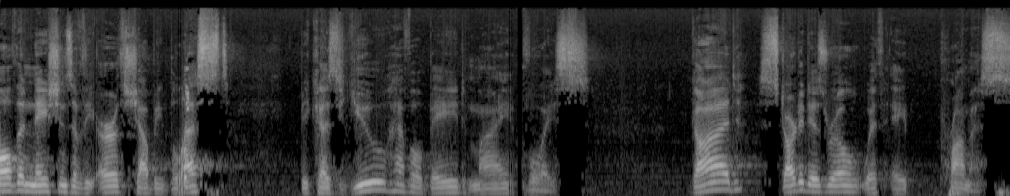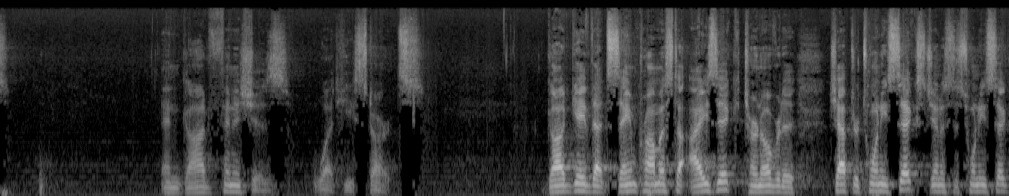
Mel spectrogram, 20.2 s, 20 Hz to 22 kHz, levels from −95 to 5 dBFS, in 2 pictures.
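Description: Three bursts of corrupt frame decoded appear in the audio, at 1.78–1.89 s, 5.09–5.25 s and 14.20–14.26 s, peaking around −15, −30 and −20 dBFS. Damaged compressed frames were played anyway, scattering energy onto wrong frequencies as chirps or noise, rather than the gaps or smeared repeats of lost frames.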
